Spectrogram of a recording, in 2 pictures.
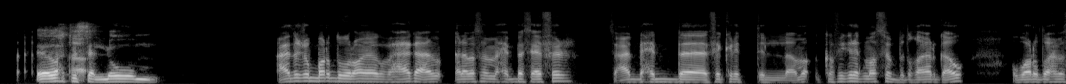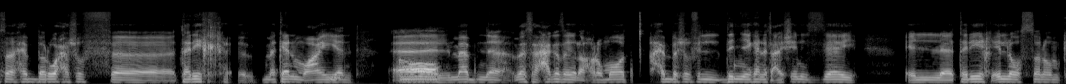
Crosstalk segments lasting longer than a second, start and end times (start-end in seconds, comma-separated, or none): none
